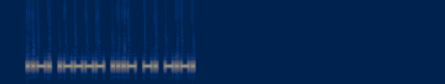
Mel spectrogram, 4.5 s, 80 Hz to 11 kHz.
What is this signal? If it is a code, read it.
Morse code, heard as a keyed tone, about 43 wpm, 700 Hz. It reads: F1VNC
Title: DXCC-100 Call Signs - 5 Characters - Repeated 3x - 45wpm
